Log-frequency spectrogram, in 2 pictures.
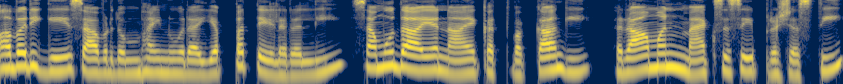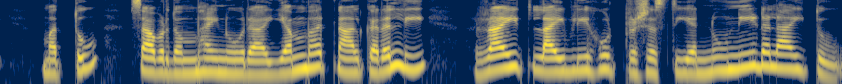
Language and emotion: Kannada, neutral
